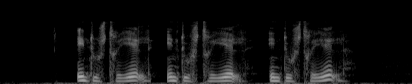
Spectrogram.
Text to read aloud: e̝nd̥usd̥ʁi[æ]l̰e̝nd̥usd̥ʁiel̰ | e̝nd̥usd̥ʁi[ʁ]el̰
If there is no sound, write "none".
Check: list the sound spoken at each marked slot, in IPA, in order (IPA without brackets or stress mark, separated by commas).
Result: e, none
